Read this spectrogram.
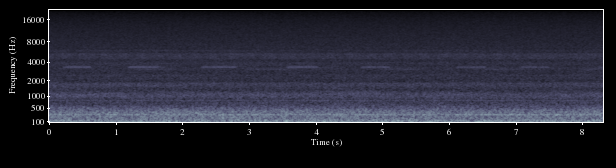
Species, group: Oecanthus pellucens, Orthoptera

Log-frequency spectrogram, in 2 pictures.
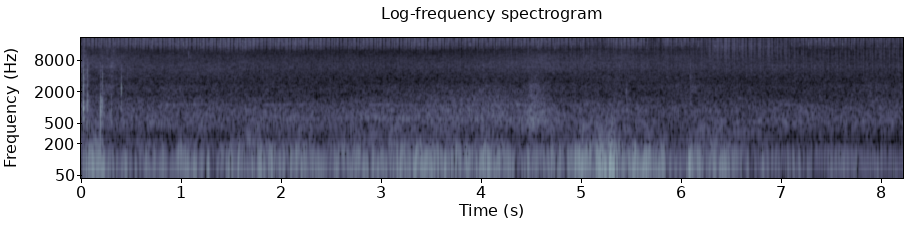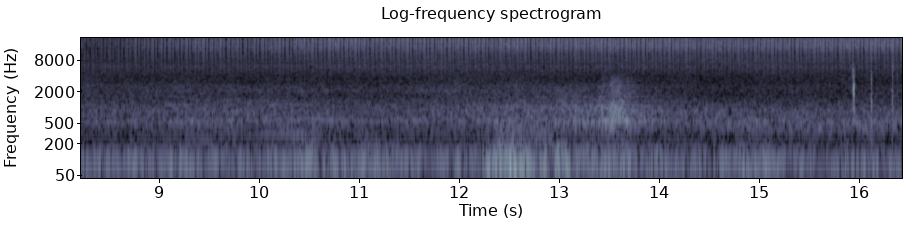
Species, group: Conocephalus fuscus, Orthoptera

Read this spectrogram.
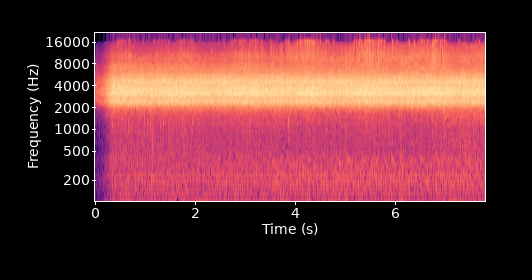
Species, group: Henicopsaltria eydouxii, Cicadidae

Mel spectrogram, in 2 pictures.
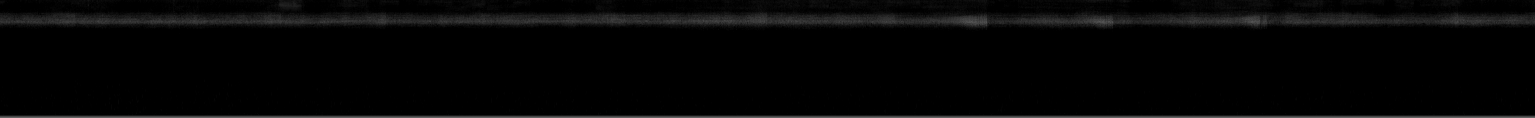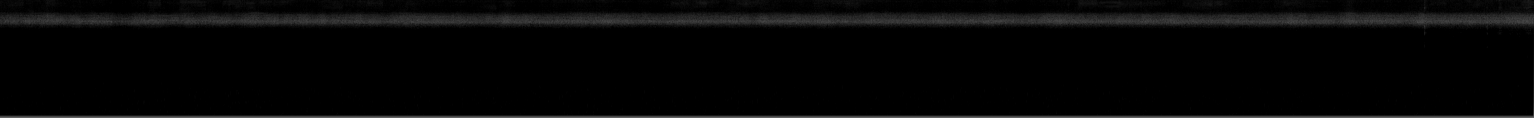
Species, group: Odontura aspericauda, Orthoptera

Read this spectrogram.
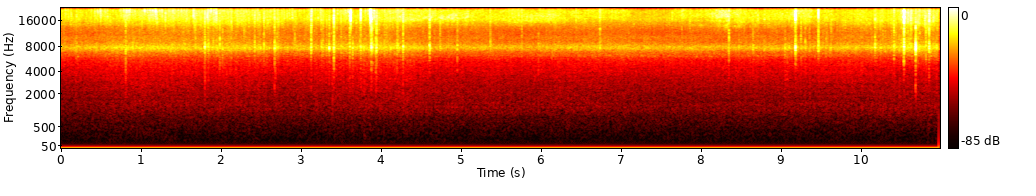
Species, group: Roeseliana roeselii, Orthoptera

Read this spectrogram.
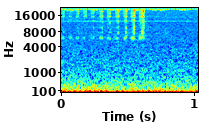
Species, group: Pholidoptera littoralis, Orthoptera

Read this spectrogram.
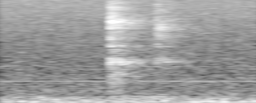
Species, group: Poecilimon paros, Orthoptera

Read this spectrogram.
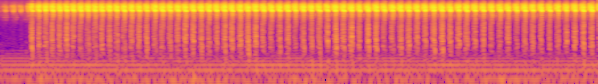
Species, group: Pholidoptera frivaldszkyi, Orthoptera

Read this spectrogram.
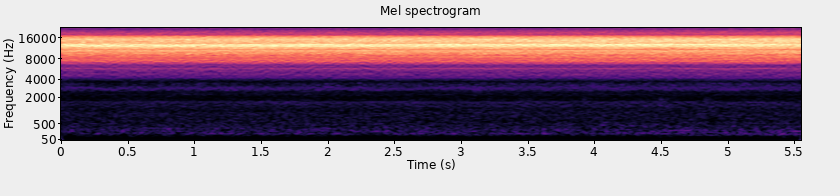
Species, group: Polysarcus denticauda, Orthoptera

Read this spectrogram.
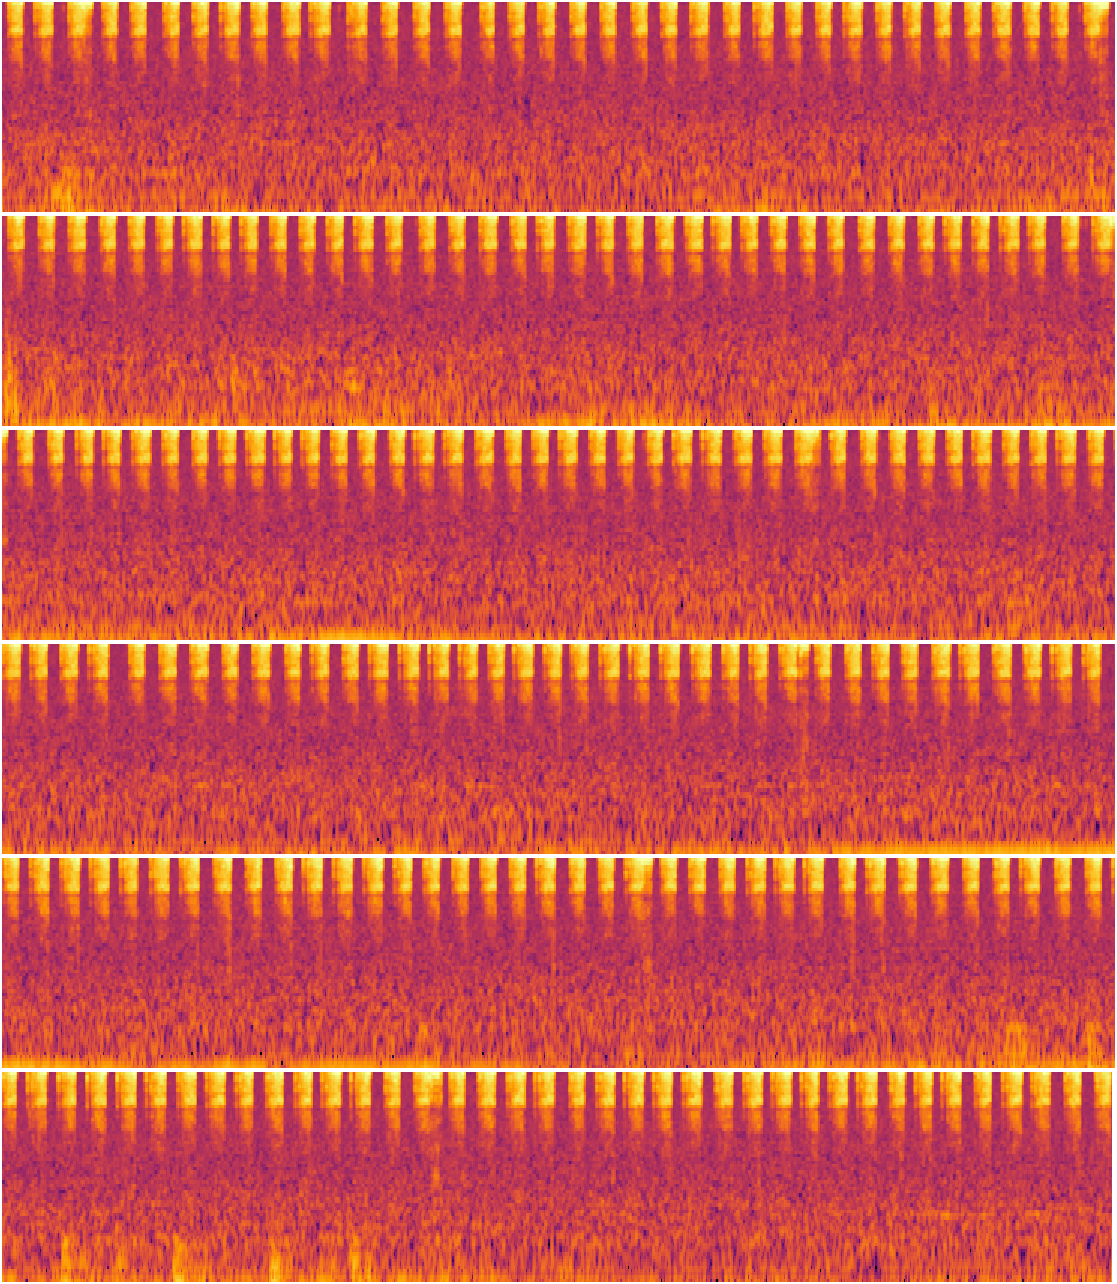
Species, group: Metrioptera saussuriana, Orthoptera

